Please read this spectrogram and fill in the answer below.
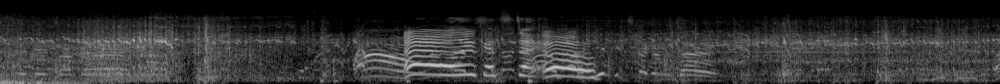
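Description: A small electric RC truck's motor whining high over the first two seconds, then high-pitched voices calling out loudly from about four to six seconds in.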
